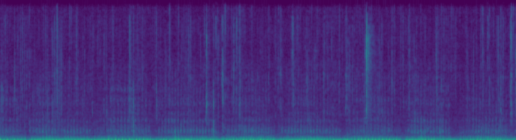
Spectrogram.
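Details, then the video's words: Domestic cat purring beside a crackling fireplace, a deep low rumble swelling and fading in breath-length cycles under frequent sharp pops and snaps from burning wood. "Purring Cat"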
